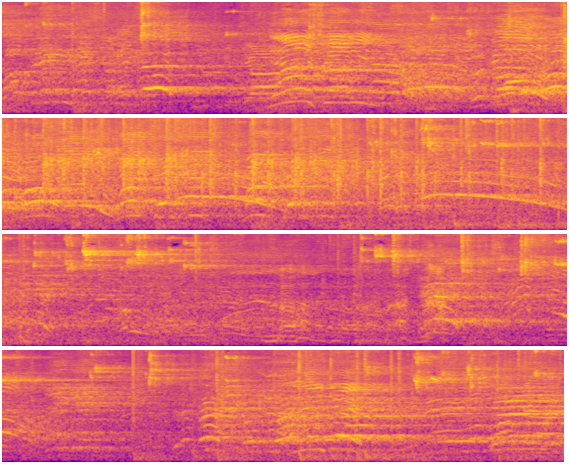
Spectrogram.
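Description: Sneakers squeak sharply on a hardwood floor, echoing in a large hall.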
